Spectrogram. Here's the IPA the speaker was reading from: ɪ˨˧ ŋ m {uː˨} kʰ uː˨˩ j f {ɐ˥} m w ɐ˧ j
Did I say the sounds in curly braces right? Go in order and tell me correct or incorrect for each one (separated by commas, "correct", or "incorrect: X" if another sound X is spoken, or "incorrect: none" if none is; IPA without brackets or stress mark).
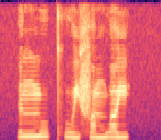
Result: correct, incorrect: ɐ˨˧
